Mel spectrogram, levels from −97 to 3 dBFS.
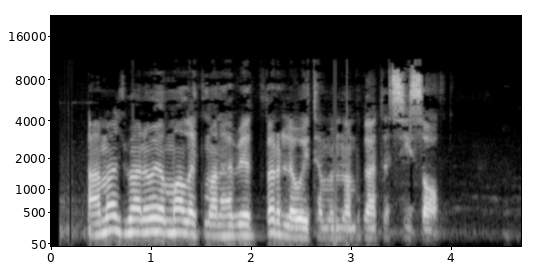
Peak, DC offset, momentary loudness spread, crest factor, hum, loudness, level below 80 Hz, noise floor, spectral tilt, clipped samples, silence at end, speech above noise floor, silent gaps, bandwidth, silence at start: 0 dBFS; under 0.1%; 8 LU; 14 dB; none; -14 LUFS; -52 dBFS; -63 dBFS; -3.5 dB/octave; under 0.1%; 0.85 s; 49 dB; none; 11 kHz; 0.35 s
